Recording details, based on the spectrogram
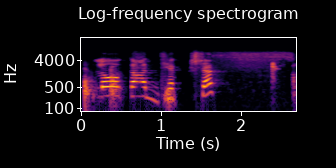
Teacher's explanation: Because of this visarga followed by a sa, there is an emphatic sa.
